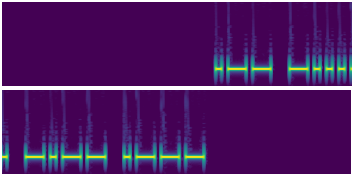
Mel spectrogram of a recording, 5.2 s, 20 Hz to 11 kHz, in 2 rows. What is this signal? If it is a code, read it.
Morse code, heard as a keyed tone, about 25 wpm, 700 Hz. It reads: W6YJ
